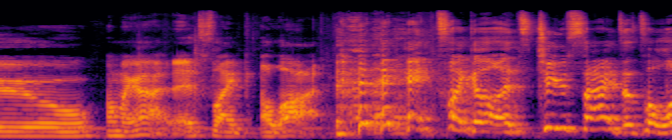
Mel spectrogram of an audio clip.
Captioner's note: laughs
